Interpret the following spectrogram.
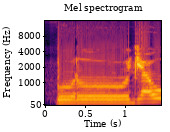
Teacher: cara bacanya harus menggunakan gunah atau dengung ditahan dulu dua harakat dari huruf idgamnya di sini huruf idgamnya wau burujau nah seperti itu burujau Wana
